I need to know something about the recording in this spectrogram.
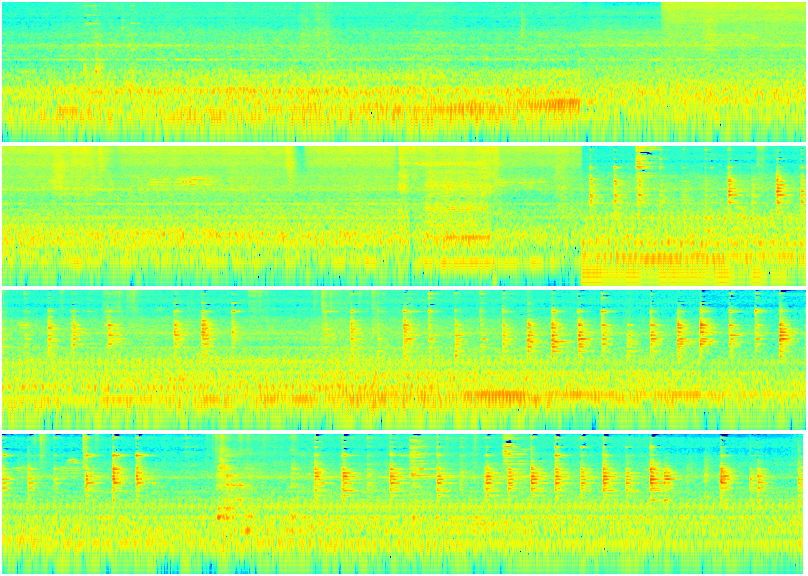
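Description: A gas torch flame heating the steel eye of a truck leaf spring, from an abrupt change about halfway through: a steady low rush with dense rapid crackling. Before it there is a steadier workshop noise, with a high hiss for several seconds in the middle.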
